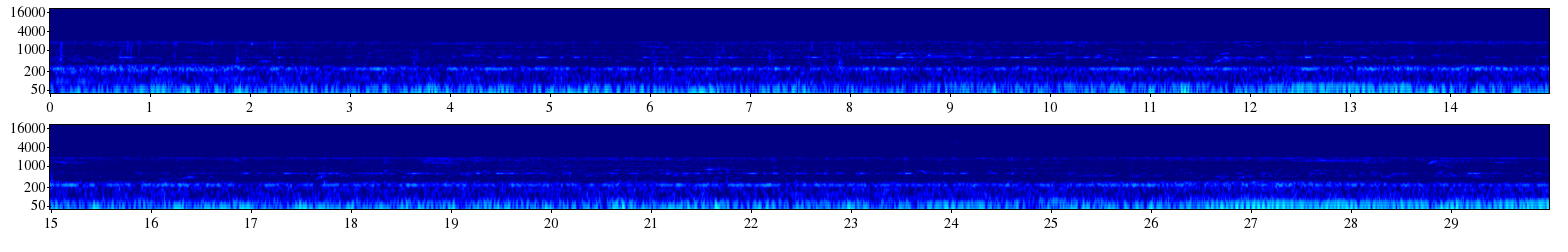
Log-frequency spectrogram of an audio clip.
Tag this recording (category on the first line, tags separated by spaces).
Soundscapes > Nature
nature weather-data soundscape modified-soundscape natural-soundscape raspberry-pi field-recording data-to-sound phenological-recording artistic-intervention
